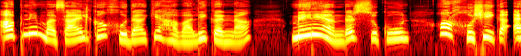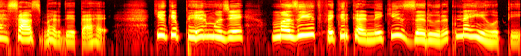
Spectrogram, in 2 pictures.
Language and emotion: Urdu, happy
